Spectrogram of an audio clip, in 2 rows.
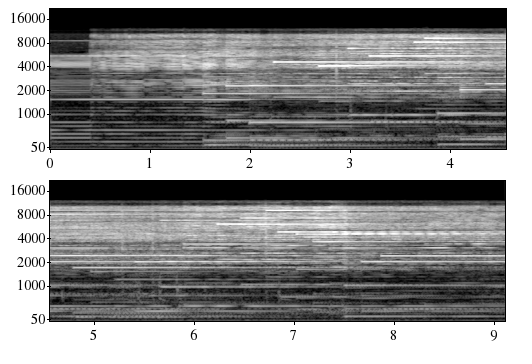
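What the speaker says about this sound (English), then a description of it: "Now, frequency mod FM sounds like this." An Access Virus 2 desktop synthesizer plays a frequency-modulation patch with dense, metallic, bell-like tones. The sound is loud and continuous, its layered pitches shifting in steps through a sustained phrase, with no one speaking over it.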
